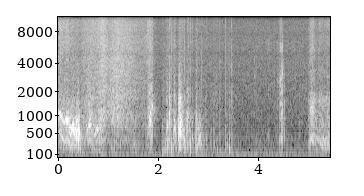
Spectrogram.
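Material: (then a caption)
Cotton knit. Long nails scratch the surface of a soft, stuffed black cotton pillow covered in black knit fabric. Quiet, muffled scratching comes in uneven bursts, with soft strokes and a few short, sharper taps against a hushed background.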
